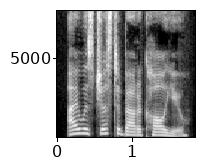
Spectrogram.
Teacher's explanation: Now, naturally, I was just about to call you. In relaxed speech, about to may sound like about a.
